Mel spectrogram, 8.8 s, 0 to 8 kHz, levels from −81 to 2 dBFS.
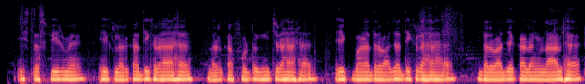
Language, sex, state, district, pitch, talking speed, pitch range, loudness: Hindi, male, Bihar, Patna, 105 Hz, 165 wpm, 100-110 Hz, -13 LUFS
